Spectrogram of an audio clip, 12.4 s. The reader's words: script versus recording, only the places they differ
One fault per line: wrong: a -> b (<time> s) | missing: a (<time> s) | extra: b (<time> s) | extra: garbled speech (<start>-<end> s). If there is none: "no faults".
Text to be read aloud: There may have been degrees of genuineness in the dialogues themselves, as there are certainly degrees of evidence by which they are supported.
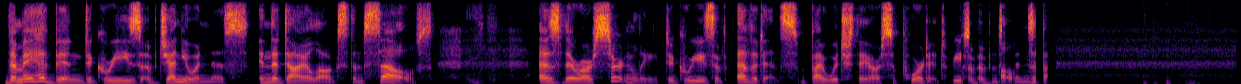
extra: garbled speech (9.5-10.5 s)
